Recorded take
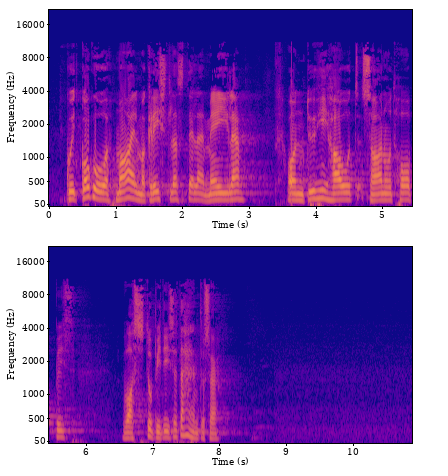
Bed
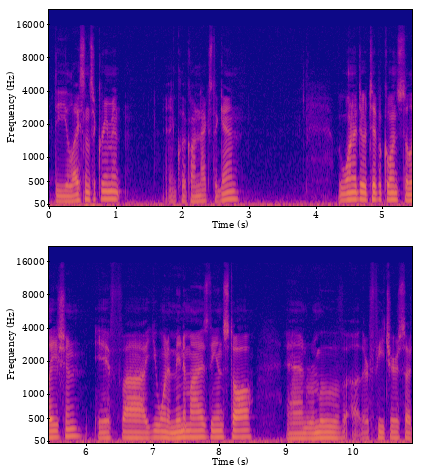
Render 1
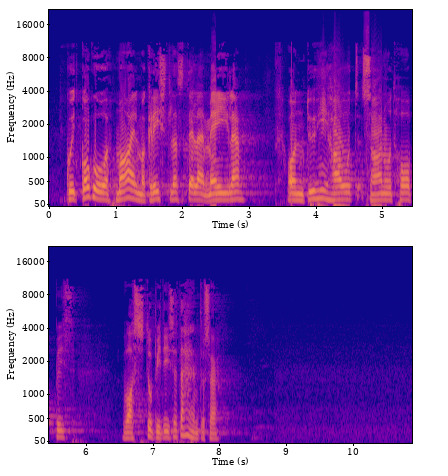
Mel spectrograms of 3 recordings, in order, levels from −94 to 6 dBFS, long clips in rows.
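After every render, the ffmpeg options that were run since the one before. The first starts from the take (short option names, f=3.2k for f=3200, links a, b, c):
-filter_complex "[0:a]asettb=1/sr,asplit=3[a][b][c];[a]atrim=end=2.014[d];[b]atrim=start=2.01:end=2.51,asetpts=PTS-STARTPTS,afade=t=in:d=0.004:c=qsin,afade=t=out:st=0.496:d=0.004:c=qsin,asplit=2[e][f];[f]highpass=f=720:p=1,volume=16dB,asoftclip=type=tanh:threshold=-13dB[g];[e][g]amix=inputs=2:normalize=0,lowpass=f=3k:p=1,volume=-6dB[h];[c]atrim=start=2.506[i];[d][h]acrossfade=d=0.004:c1=hsin:c2=qsin[j];[j][i]acrossfade=d=0.004:c1=qsin:c2=hsin,asettb=1/sr,asplit=3[k][l][m];[k]atrim=end=4.034[n];[l]atrim=start=4.03:end=5.07,asetpts=PTS-STARTPTS,afade=t=in:d=0.004:c=qsin,afade=t=out:st=1.036:d=0.004:c=qsin,aeval=exprs='clip(val(0),-1,0.0447)':c=same[o];[m]atrim=start=5.066[p];[n][o]acrossfade=d=0.004:c1=hsin:c2=qsin[q];[q][p]acrossfade=d=0.004:c1=qsin:c2=hsin"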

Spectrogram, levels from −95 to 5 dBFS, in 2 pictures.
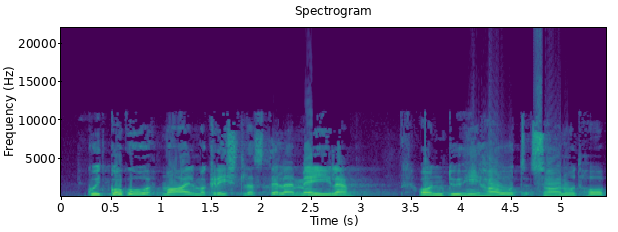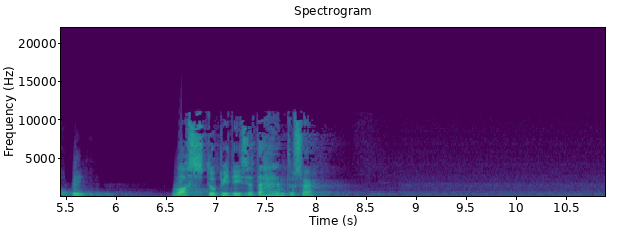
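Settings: -filter_complex "[0:a]asettb=1/sr,asplit=3[a][b][c];[a]atrim=end=0.614[d];[b]atrim=start=0.61:end=2.47,asetpts=PTS-STARTPTS,afade=t=in:d=0.004:c=qsin,afade=t=out:st=1.856:d=0.004:c=qsin,equalizer=f=110:w=0.69:g=-14.5[e];[c]atrim=start=2.466[f];[d][e]acrossfade=d=0.004:c1=hsin:c2=qsin[g];[g][f]acrossfade=d=0.004:c1=qsin:c2=hsin,asettb=1/sr,asplit=3[h][i][j];[h]atrim=end=5.484[k];[i]atrim=start=5.48:end=6.66,asetpts=PTS-STARTPTS,afade=t=in:d=0.004:c=qsin,afade=t=out:st=1.176:d=0.004:c=qsin,adynamicsmooth=sensitivity=3.5:basefreq=520[l];[j]atrim=start=6.656[m];[k][l]acrossfade=d=0.004:c1=hsin:c2=qsin[n];[n][m]acrossfade=d=0.004:c1=qsin:c2=hsin"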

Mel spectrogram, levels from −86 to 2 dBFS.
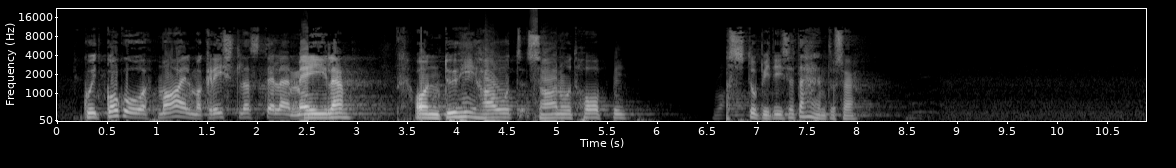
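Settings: -filter_complex "[0:a]asplit=4[a][b][c][d];[a]atrim=end=2.332[e];[b]atrim=start=2.328:end=4.092,asetpts=PTS-STARTPTS,volume=4.5dB[f];[c]atrim=start=4.088:end=6.69,asetpts=PTS-STARTPTS,afade=t=out:st=1.342:d=1.26[g];[d]atrim=start=6.69,asetpts=PTS-STARTPTS,afade=t=in:d=0.004:c=hsin[h];[e][f]acrossfade=d=0.004:c1=hsin:c2=hsin[i];[g][h]concat=n=2:v=0:a=1[j];[i][j]acrossfade=d=0.004:c1=hsin:c2=hsin"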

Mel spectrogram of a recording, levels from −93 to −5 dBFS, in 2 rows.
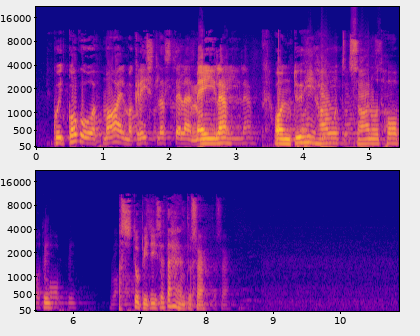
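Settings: -filter_complex "[0:a]asplit=2[a][b];[b]adelay=23,volume=-11dB[c];[a][c]amix=inputs=2:normalize=0,aecho=1:1:369:0.112"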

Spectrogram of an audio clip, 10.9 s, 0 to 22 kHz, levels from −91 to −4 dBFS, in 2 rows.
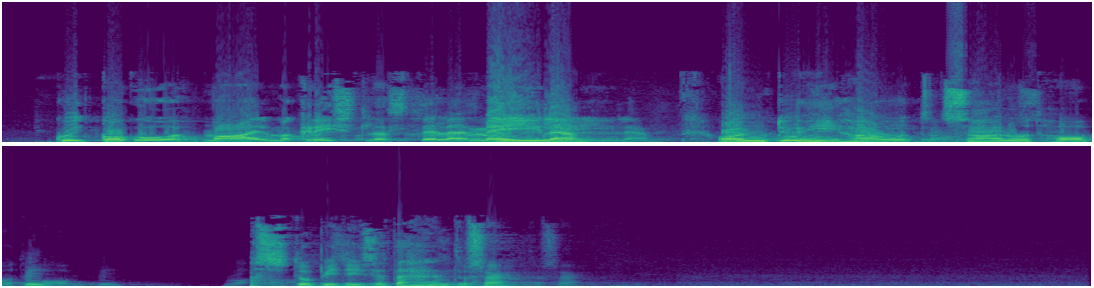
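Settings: -af "asoftclip=type=hard:threshold=-20dB"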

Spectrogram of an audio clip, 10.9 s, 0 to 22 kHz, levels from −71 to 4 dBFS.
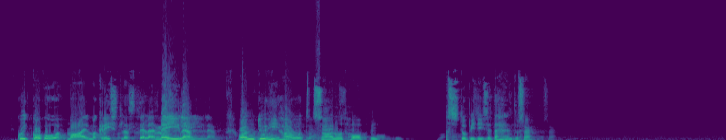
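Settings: -af "volume=1.5dB"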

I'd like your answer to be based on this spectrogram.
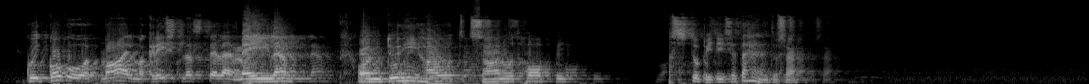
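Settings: -af "aecho=1:1:96|192|288:0.282|0.0592|0.0124"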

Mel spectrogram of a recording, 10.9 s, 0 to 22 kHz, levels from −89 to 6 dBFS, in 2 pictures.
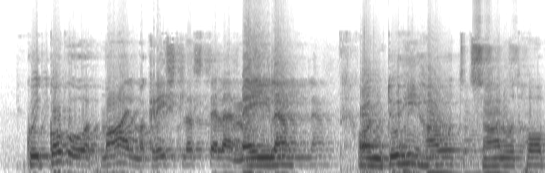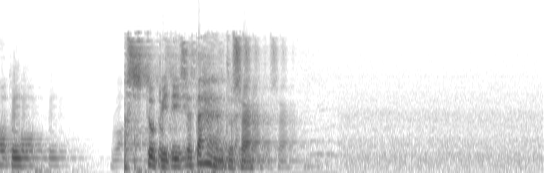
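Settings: -af anull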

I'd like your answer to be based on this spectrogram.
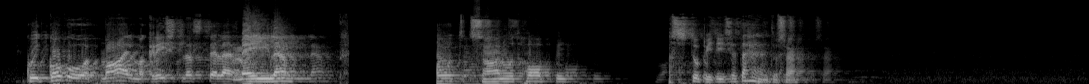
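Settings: -filter_complex "[0:a]asplit=3[a][b][c];[a]atrim=end=3.49,asetpts=PTS-STARTPTS,afade=t=out:st=3.486:d=0.004:c=hsin[d];[b]atrim=start=3.49:end=4.37,asetpts=PTS-STARTPTS,volume=0[e];[c]atrim=start=4.37,asetpts=PTS-STARTPTS,afade=t=in:d=0.004:c=hsin[f];[d][e][f]concat=n=3:v=0:a=1"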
